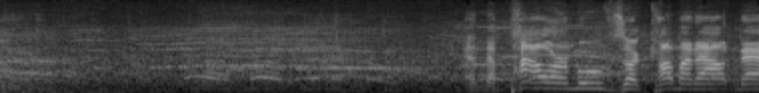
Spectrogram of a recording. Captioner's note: crowd chatter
